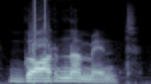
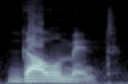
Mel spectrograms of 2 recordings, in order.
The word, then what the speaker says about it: government: environment it's environment likewise there is another word government but people pronounce this as governament so governament is wrong it's government now why do people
